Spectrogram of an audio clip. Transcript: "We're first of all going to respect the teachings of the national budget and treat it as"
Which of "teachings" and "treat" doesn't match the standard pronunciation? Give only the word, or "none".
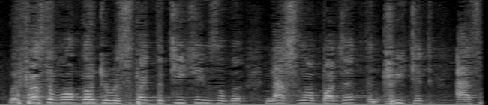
none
